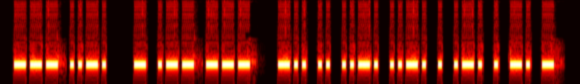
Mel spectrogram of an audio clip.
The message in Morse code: OF TWO DIFFERENT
